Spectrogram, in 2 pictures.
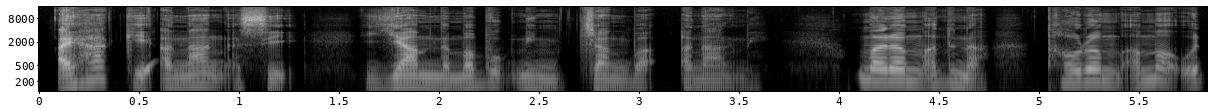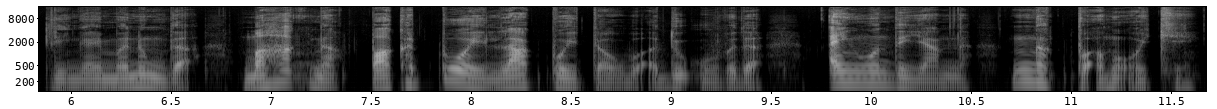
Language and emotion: Manipuri, surprised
